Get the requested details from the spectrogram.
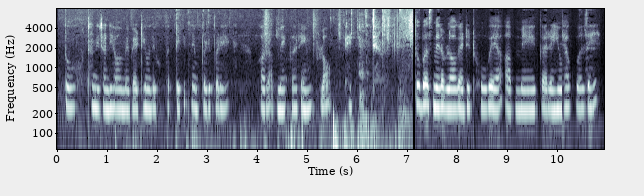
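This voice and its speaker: A young woman, talking slowly and softly in a casual vlog, tired and sleepy. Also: on the high side, completely flat delivery, gravelly, background noise. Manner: soft-spoken, slow and subdued. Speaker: vlogger.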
